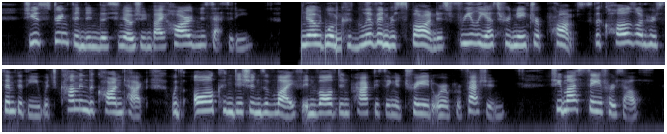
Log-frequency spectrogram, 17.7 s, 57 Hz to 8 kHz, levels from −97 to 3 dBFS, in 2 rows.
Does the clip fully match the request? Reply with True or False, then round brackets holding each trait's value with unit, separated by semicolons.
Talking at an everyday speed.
True (165 wpm)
